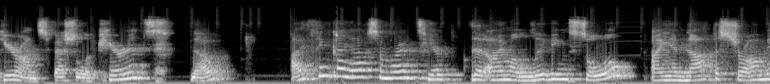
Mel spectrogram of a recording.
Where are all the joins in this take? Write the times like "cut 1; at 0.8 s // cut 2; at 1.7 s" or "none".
cut 1; at 1.7 s // cut 2; at 4.6 s // cut 3; at 6.4 s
